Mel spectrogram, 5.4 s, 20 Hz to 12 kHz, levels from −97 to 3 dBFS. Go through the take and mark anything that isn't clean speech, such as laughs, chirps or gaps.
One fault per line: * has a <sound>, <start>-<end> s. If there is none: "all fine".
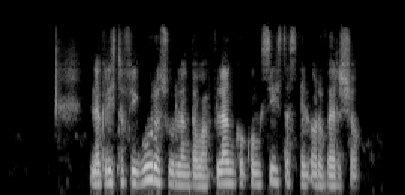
all fine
